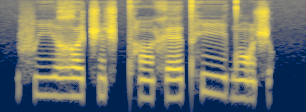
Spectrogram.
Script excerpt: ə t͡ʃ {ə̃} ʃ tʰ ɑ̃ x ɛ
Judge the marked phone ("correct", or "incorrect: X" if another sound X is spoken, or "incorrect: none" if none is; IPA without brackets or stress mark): correct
